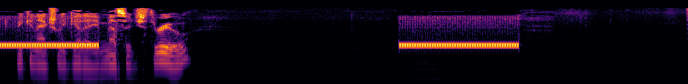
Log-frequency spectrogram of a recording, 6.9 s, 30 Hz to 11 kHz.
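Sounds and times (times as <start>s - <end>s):
telephone ringback tone on a transferred call: 0.0s - 1.0s, 4.0s - 5.3s
speech: 0.2s - 2.0s.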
